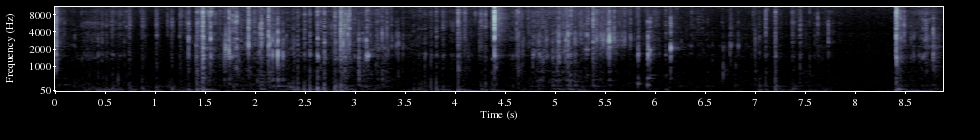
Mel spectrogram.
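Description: A metal blade carves into a solid lilac bar of soap held in the hand, scraping off curls. The result is a quiet, steady run of dry, crisp scraping and crackling ticks, mostly bright with little low end, and a sharper snap near the end.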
